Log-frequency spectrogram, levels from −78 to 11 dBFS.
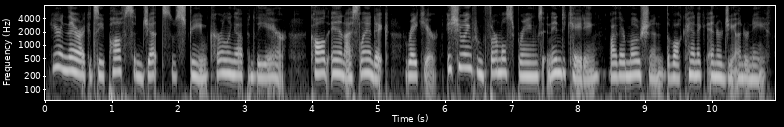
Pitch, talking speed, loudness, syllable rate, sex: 215 Hz, 180 wpm, -18 LUFS, 5.5 syllables/s, female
